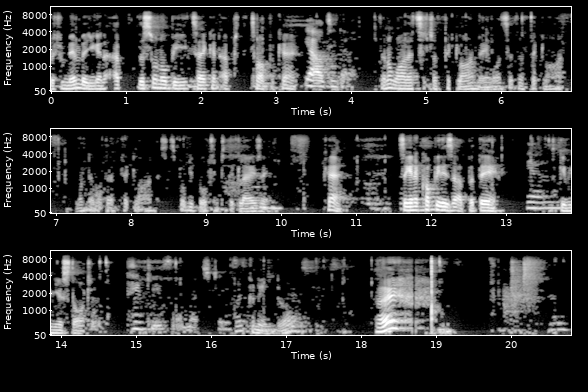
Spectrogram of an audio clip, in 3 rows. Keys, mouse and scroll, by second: 1.4 middle click, 1.6 middle click, 2.0 middle click, 2.6 middle click, 2.8 middle click, 3.0 middle click, 3.4 click, 3.8 middle click, 3.9 middle click, 4.1 middle click, 4.2 middle click, 4.3 middle click, 4.4 Escape, 4.4 middle click, 4.5 middle click, 4.7 Escape, 4.7 middle click, 4.9-5.5 scroll, 6.0-6.4 scroll, 6.7 Escape, 6.9-7.4 scroll, 7.4 middle click, 8.4 middle click, 8.9 middle click, 9.0 middle click, 9.1 middle click, 10.4 middle click, 11.6 click, 13.4 middle click, 15.2 shift+middle click, 16.1 click.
